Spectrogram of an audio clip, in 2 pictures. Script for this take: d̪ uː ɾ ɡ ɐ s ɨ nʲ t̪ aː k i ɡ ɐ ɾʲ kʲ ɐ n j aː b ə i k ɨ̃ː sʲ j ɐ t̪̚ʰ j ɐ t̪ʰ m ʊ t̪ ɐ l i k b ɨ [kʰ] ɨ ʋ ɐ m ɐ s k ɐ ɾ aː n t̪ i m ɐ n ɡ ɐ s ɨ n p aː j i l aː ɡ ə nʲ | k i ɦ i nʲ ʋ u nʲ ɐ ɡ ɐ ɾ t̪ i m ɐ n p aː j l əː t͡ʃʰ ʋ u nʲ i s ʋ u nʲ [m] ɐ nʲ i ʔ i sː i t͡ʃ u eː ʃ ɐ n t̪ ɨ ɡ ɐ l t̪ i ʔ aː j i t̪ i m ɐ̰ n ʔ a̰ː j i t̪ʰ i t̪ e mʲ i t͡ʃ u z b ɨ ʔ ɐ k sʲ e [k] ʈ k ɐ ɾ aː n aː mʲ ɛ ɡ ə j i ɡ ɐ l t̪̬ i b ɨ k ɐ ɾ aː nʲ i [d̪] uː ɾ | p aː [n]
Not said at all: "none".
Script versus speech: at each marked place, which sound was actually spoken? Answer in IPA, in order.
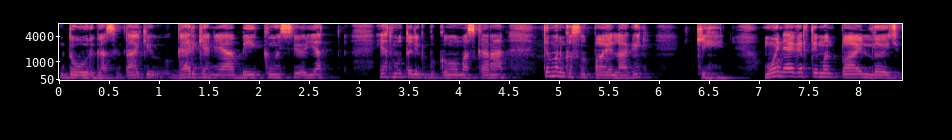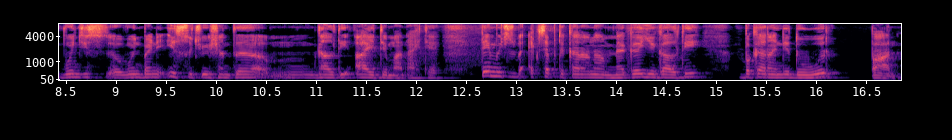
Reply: k, b, p, d̪, n

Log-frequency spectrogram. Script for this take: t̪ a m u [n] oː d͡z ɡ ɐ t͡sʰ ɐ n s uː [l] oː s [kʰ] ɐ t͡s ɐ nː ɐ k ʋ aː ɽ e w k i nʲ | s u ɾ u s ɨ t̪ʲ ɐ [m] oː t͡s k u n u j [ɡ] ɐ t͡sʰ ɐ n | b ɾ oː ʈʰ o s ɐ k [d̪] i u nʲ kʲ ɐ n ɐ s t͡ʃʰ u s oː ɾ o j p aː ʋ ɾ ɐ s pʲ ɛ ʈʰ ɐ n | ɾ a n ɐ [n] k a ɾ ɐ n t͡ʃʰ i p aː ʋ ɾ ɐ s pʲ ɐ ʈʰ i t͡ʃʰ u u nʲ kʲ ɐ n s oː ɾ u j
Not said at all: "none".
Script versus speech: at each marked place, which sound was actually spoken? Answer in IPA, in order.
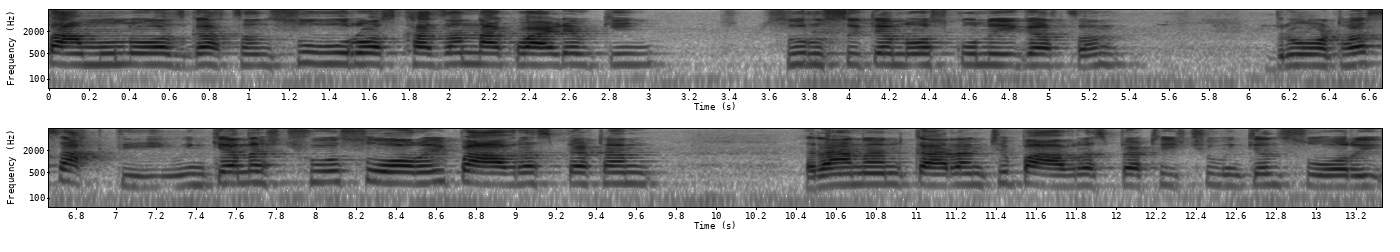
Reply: n, ɾ, kʰ, n, ɡ, t̪, n

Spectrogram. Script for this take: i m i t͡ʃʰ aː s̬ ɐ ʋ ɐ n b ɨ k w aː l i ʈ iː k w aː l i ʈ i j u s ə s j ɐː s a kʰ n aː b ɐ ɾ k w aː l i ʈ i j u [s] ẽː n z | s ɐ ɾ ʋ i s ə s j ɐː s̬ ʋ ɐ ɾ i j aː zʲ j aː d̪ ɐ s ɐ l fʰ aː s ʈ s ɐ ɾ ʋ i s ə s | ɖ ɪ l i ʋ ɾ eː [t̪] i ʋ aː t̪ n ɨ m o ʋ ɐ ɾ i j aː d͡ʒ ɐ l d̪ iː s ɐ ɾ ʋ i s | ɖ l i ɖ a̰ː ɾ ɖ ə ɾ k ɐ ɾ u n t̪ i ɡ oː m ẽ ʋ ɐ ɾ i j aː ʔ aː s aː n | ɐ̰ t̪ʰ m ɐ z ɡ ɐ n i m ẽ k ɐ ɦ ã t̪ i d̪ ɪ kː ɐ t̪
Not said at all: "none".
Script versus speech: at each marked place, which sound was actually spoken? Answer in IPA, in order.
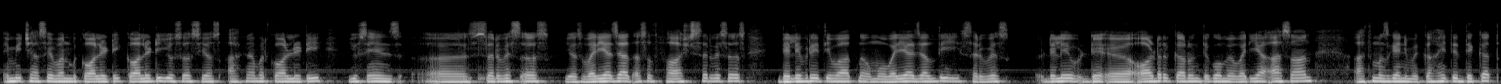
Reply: s, t̪

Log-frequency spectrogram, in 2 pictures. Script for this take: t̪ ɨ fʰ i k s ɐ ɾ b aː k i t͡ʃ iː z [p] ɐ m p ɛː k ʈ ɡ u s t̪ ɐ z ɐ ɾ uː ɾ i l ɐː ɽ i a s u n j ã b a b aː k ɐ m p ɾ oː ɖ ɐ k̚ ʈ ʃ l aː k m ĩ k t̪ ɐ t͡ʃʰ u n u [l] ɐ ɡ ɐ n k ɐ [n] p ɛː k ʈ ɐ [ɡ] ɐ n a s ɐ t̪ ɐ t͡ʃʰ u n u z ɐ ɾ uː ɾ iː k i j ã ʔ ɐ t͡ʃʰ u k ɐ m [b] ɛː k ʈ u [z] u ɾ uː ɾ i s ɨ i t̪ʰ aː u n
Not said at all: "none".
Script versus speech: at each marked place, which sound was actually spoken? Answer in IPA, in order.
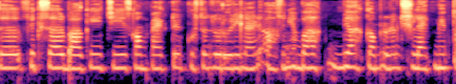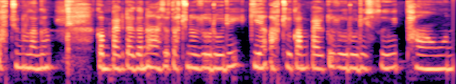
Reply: k, l, m, ɡ, p, z

